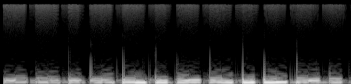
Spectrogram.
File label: House Riff Bass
